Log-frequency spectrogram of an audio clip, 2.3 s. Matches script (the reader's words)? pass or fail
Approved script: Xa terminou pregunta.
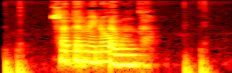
pass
